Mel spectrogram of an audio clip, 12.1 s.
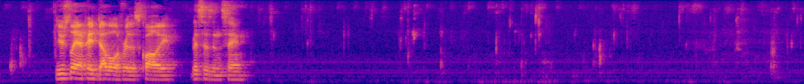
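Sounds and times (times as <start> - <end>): wet chewing: 0.0 - 0.9, 3.8 - 12.0
faint steady hum: 0.0 - 12.0.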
